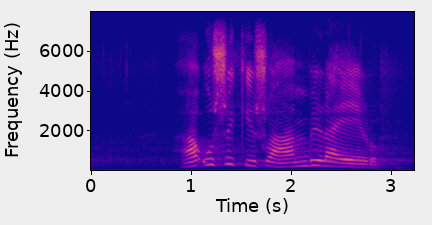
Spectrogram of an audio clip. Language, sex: Venda, male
